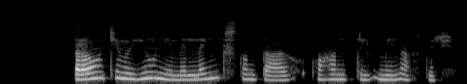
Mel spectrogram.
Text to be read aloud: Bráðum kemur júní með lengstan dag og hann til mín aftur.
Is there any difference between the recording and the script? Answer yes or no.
no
